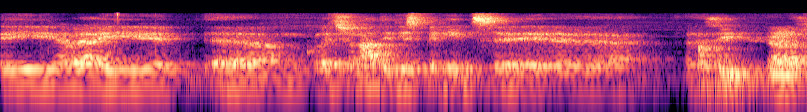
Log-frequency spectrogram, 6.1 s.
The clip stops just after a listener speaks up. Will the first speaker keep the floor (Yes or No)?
No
